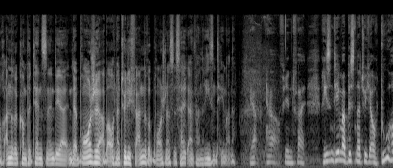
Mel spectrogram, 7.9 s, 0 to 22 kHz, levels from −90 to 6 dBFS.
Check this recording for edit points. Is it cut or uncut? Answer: cut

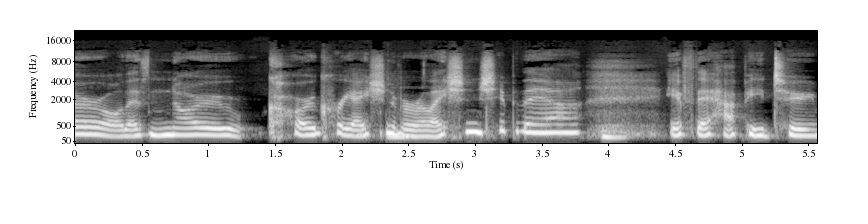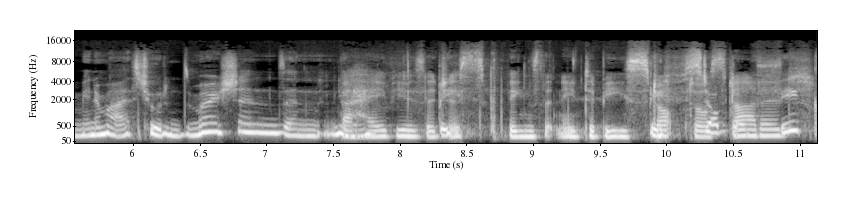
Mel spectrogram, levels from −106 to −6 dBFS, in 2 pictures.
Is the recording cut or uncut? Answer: uncut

